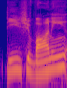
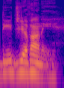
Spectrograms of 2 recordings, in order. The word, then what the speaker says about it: DiGiovanni: And then Frank DiGiovanni, I do apologize if I mispronounced that, said signing. Say that again, Jeremy. I would pronounce that DiGiovanni. Thank you very much. I kind of, what's the word, slurred the beginning of that together, so I apologize.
